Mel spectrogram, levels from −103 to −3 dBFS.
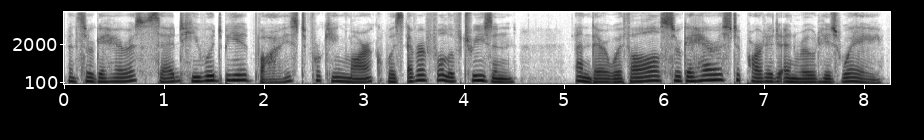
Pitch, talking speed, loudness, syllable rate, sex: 160 Hz, 180 wpm, -15 LUFS, 5.1 syllables/s, female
